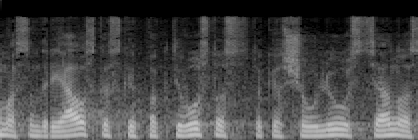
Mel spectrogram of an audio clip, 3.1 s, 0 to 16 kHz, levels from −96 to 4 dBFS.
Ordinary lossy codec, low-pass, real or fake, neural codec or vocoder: MP3, 48 kbps; 9.9 kHz; fake; vocoder, 22.05 kHz, 80 mel bands, Vocos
